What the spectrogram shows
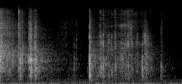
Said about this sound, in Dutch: Eh, ik prik nu door de kip. 1, 2. Maar dan uh, 1, 2.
